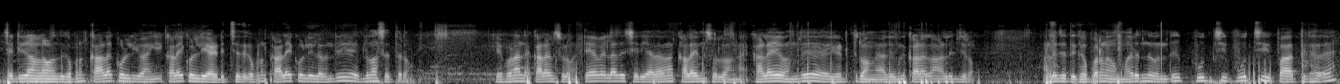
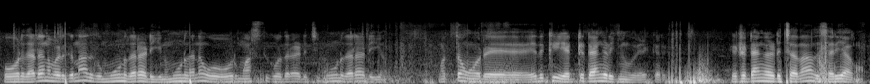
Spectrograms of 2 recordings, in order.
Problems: background sounds at intervals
